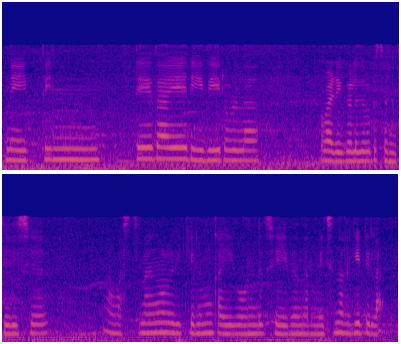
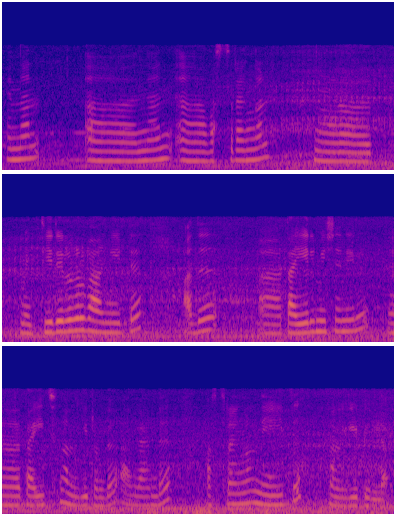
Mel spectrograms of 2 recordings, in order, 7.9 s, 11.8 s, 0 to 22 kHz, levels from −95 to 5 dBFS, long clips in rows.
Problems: background sounds at intervals, low volume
